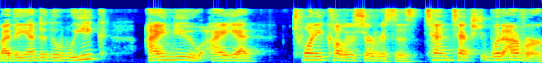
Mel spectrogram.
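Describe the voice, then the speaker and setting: A woman's normal speaking voice at medium pitch, moderate pace and lively intonation, over a quiet background. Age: 60s. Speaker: salon coach and hairstylist. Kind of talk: podcast interview.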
